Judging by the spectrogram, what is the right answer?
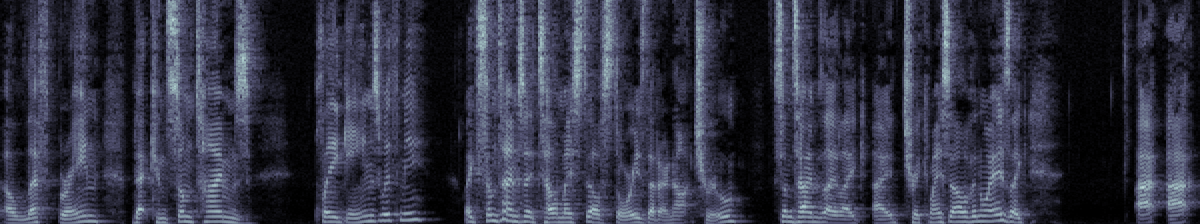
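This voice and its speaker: A man in his forties, guest on a podcast, telling his story candidly in a halting way, restarting often, with his voice rising and falling widely. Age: 40s. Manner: halting, restarts often, wide swings in pitch and loudness.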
